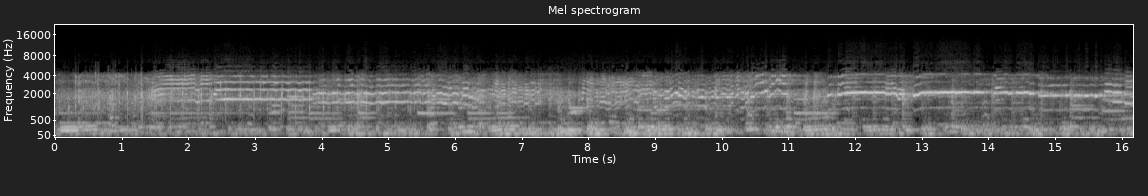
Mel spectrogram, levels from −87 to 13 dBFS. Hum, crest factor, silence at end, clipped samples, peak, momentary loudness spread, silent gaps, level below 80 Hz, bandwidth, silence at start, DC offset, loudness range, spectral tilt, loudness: none; 12 dB; 0 s; under 0.1%; -2 dBFS; 9 LU; none; -44 dBFS; 7.4 kHz; 0 s; under 0.1%; 6 LU; -6 dB/octave; -13 LUFS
